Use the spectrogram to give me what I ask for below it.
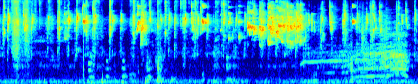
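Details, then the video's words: Baby lovebird giving rapid, high, thin chirps in uneven bursts, with a louder chattering patch midway and a faint steady tone near the end. "lovebird sounds baby bird - lovebird chirping sounds"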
